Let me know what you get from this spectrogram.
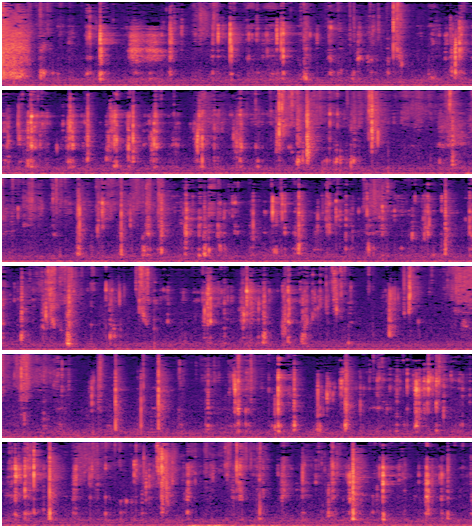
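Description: Close-miked eating of a soft, jam-filled donut: a bite at the start, then chewing with many irregular mouth clicks and smacks.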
